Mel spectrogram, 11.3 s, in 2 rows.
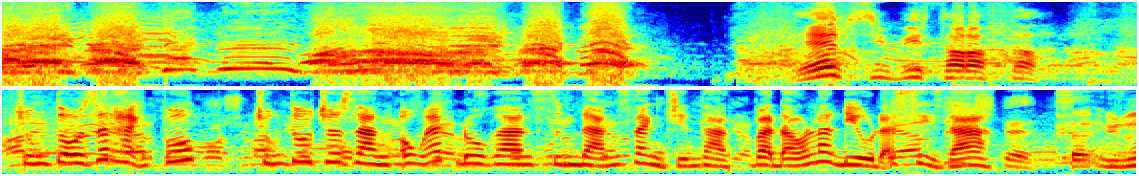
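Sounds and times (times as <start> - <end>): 
Erdogan supporters shouting and chanting in the streets of Turkey: 0.0 - 7.8
speech: 4.0 - 11.3.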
